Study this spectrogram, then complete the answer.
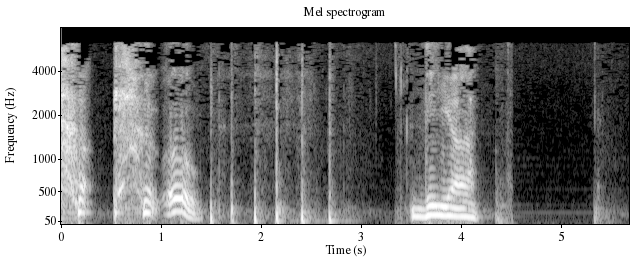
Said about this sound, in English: if I can stop coughing here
